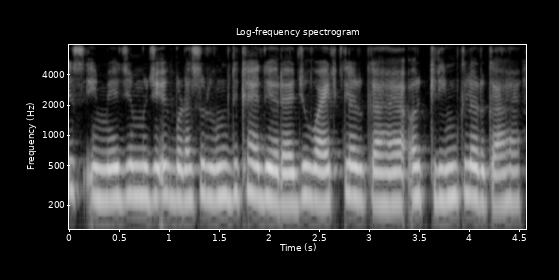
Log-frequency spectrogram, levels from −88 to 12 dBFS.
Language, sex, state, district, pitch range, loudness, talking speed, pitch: Hindi, female, Chhattisgarh, Bastar, 220-245 Hz, -14 LUFS, 290 wpm, 235 Hz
